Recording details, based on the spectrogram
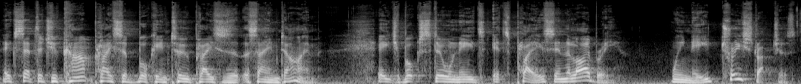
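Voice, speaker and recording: An earnest actor playing a man in a radio play, arguing his case in scripted dialogue. His mid-pitched voice moves in lively swings as he explains things insistently and didactically. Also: moderate pace, slightly rough. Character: earnest, argumentative man debating ideas with a professor.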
